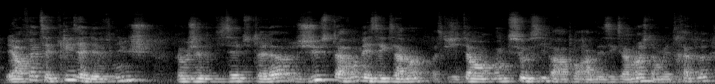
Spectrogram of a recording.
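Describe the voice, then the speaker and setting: A man giving a candid personal testimony, reflective and unhurried, at a middle pitch. He is picked up from a distance, and the room echoes heavily around him. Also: darkish tone. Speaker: speaker giving a talk.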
